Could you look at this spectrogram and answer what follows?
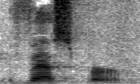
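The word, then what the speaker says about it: VSEPR: It's a little hard hard to pronounce and so we we tend to say vesper even though that's switching the E and the S but we know what we mean when we talk about that.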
